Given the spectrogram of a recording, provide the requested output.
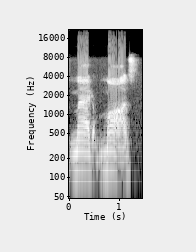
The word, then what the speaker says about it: MagModz: say different words so for that it is pronounced mag mods and so if you could share it and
